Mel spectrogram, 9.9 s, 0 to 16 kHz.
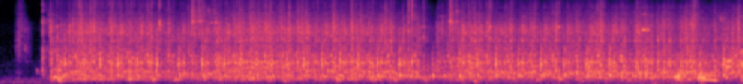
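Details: Sewing machine sewing a 1 cm seam along piping through a growing, thick pouch assembly: fast, even needle chatter with no stalls, thumps or labouring. Normal stitching.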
